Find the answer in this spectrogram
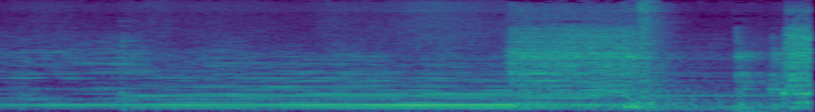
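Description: Live rock band intro: a distorted electric guitar chord rings and sustains, then about two and a half seconds in the playing turns choppier with a couple of sharp drum-kit hits as the band builds into the song.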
